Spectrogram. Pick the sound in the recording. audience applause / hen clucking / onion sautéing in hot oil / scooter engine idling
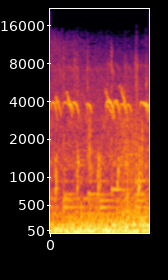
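hen clucking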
